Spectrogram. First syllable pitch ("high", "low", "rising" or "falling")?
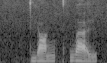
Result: rising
